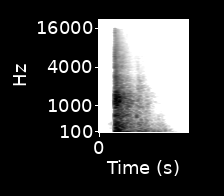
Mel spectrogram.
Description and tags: Wood Impact 3 {Hit by axe}
This is the sound of me hitting a hardwood pallet with a tomahawk.
Don't worry, the pallet was thrown out by lobstermen and stank of bait. I would never hurt a law-abiding pallet!
axe, bad-lumberjack, cut, development, field-recording, game, games, gaming, hit, impact, wood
